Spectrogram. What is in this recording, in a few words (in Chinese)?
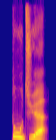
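"杜绝", Mandarin Chinese; HSK6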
